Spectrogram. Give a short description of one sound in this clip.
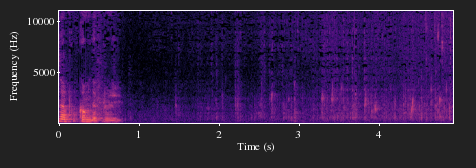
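Hot oil sizzles and crackles as dough pieces fry.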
